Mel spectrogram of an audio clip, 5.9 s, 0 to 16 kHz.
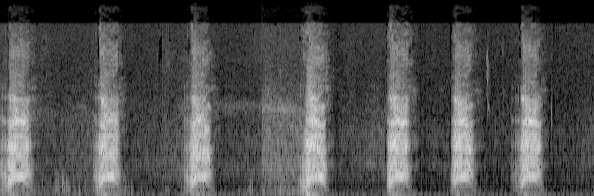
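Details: Basset Hound puppy barking seven times in quick succession, each bark short, full and punchy, about one every 0.8 seconds, with quiet gaps between.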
